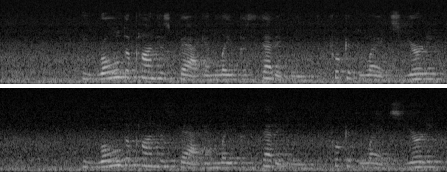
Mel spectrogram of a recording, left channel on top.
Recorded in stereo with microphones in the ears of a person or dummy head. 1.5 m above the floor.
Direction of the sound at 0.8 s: 45° left (ahead or behind).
